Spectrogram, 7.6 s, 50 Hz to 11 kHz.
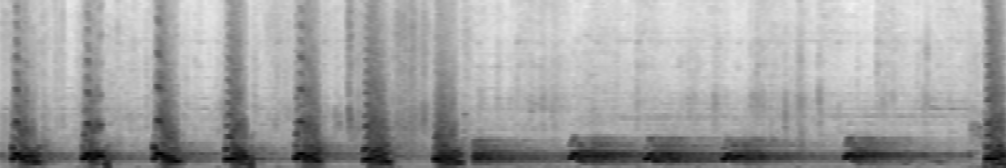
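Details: Female coonhound on a coon hunt, about 450 away, giving a big locate bark before treeing. Sharp barks come about twice a second, then give way to longer drawn-out bawling barks.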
